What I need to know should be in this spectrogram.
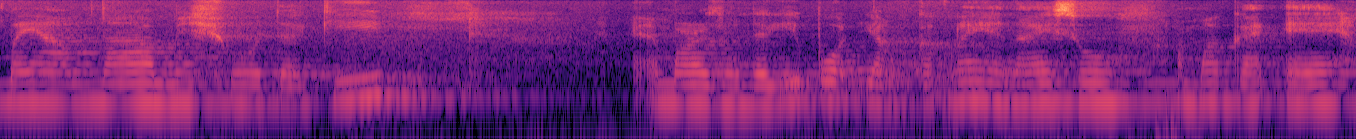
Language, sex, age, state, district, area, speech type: Manipuri, female, 18-30, Manipur, Kakching, rural, spontaneous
